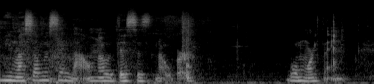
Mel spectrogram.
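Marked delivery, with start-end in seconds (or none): none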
